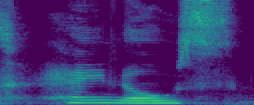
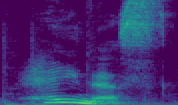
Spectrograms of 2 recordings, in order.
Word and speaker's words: heinous: It's not Heinous, it's not Heinous, it is Heinous, Heinous. The first part has the main stress.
